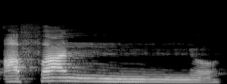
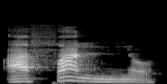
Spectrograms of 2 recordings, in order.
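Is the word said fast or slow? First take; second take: slow; fast. First: The word is said slowly with a long n. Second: The word is said quickly at normal speed. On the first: "That's slow motion" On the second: "when you say it fast"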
